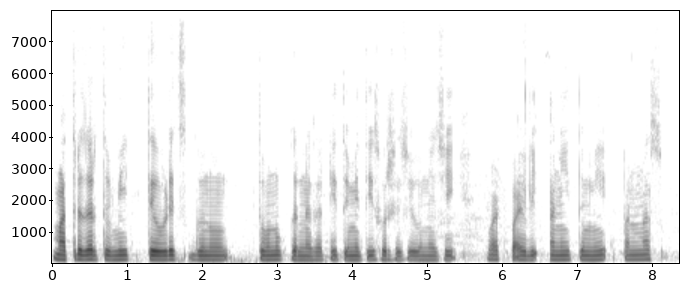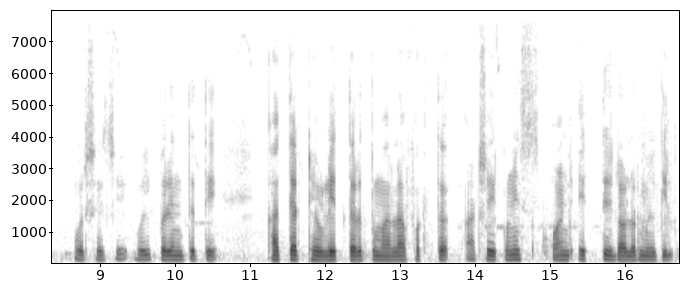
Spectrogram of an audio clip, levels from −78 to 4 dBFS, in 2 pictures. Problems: constant background noise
